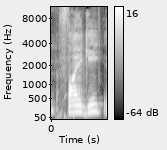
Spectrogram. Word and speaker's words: Feige: Is that how Feige? – Is that how you say his name? – Yeah.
